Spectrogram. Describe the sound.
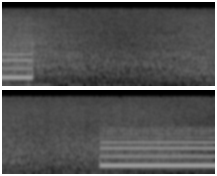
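Telephone tones sound: a short steady electronic beep at the start, a stretch of faint hiss, then a long sustained ringing tone running to the end, fairly quiet overall.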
